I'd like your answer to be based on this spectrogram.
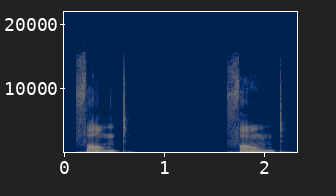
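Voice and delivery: "Phoned" as one syllable ending in d. Shown as a demonstration. Teacher modelling "Phoned" for learners, ed pronounced as d. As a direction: demonstrate "Phoned" with a voiced d at the end. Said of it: "we're gonna pronounce ed as d".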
